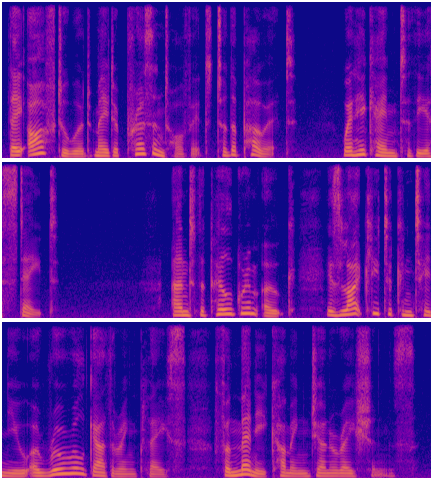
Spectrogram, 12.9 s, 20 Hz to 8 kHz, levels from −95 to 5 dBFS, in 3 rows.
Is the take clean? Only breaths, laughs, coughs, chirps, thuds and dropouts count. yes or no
yes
